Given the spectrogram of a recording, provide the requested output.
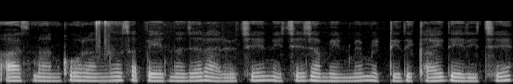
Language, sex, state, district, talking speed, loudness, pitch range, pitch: Rajasthani, female, Rajasthan, Nagaur, 185 wpm, -22 LUFS, 165-185 Hz, 175 Hz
